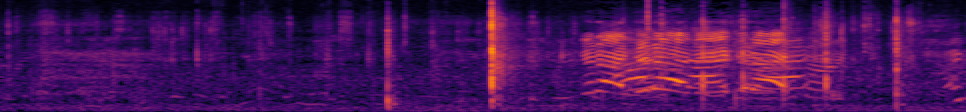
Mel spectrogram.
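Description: A sharp crack of a pitched softball at home plate about three seconds in, with a fainter knock just before it. High-pitched girls' voices then shout for about a second and a half.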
